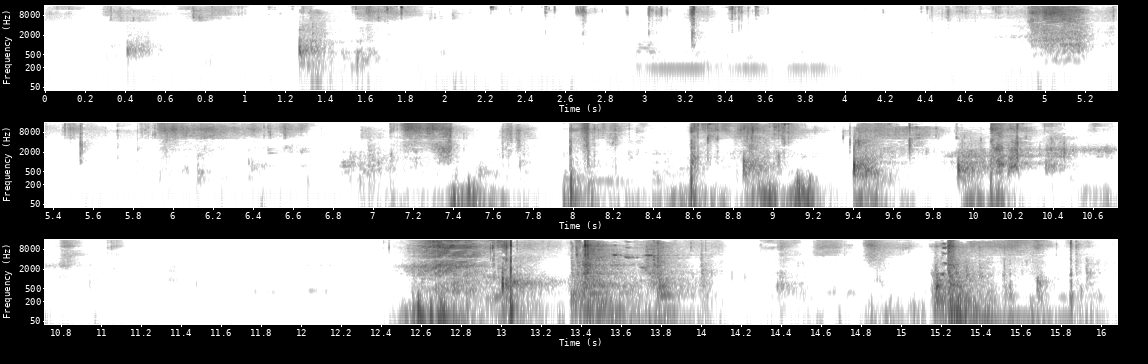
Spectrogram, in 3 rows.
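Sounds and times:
phone rustling against fabric: 4.5 - 11.0.

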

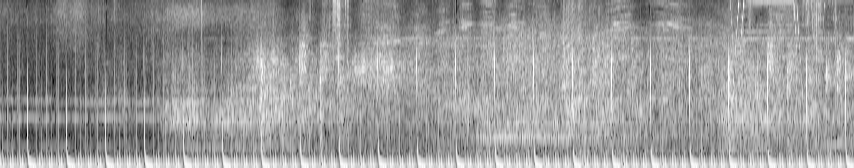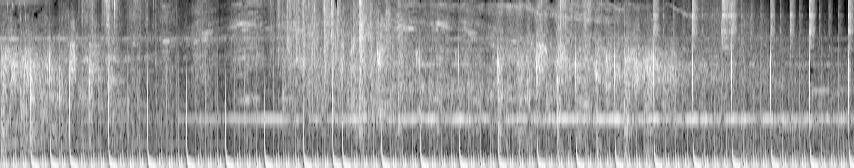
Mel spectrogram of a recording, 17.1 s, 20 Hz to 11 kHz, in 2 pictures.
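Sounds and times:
deep bassline: 0.0 - 17.0.

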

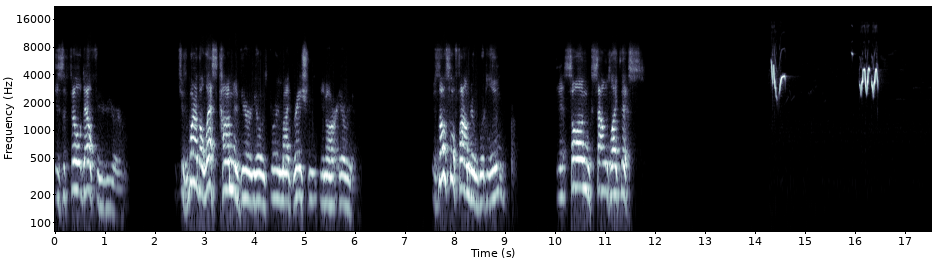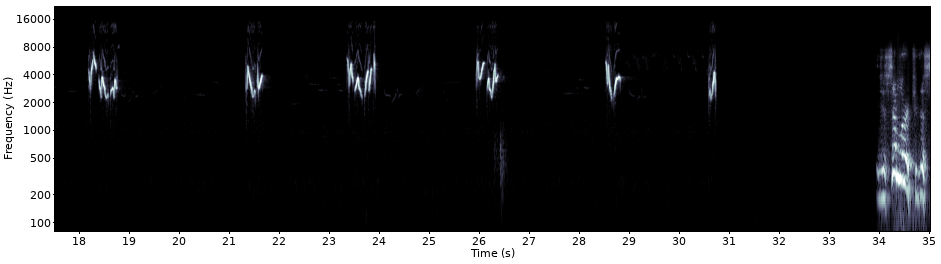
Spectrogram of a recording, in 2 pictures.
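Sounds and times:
bird singing warbled phrases: 14.3 - 26.5, 27.2 - 30.8.

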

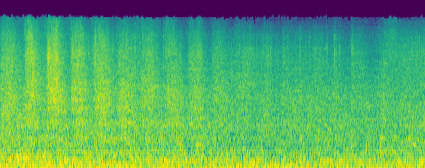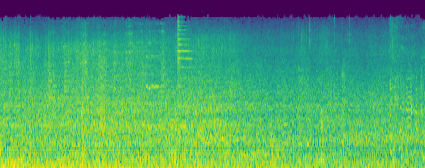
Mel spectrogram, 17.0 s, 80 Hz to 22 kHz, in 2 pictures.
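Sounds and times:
steam train rumble and hiss: 0.0 - 17.0
voices of people: 13.1 - 17.0.

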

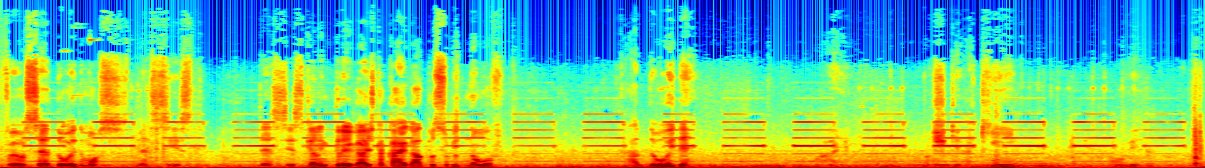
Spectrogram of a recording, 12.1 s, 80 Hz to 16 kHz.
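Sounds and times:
diesel truck engine running: 0.0 - 12.0
short electronic beeps: 0.2 - 11.9.

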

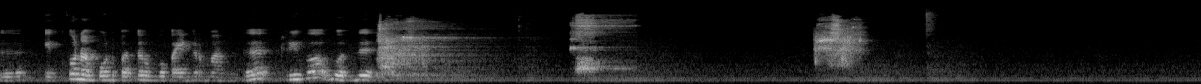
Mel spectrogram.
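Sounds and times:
low steady hum: 0.0 - 12.0
scratchy noise bursts with echo: 3.8 - 5.2, 8.2 - 8.8.

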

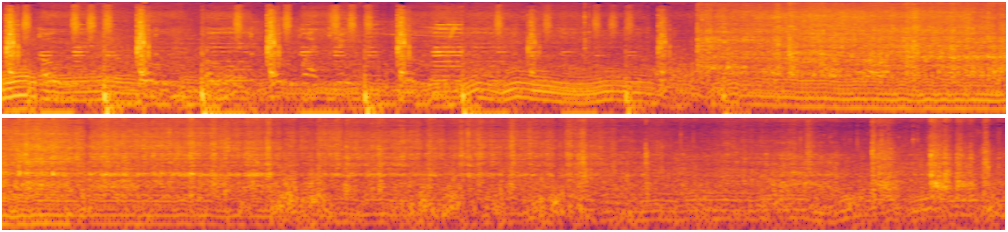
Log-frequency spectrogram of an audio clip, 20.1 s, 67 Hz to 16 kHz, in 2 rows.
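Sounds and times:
music with sharp beat: 0.0 - 8.0
rushing noise: 0.0 - 15.8
motorcycle engine running: 0.0 - 17.6.

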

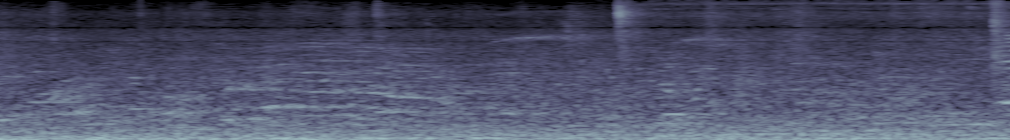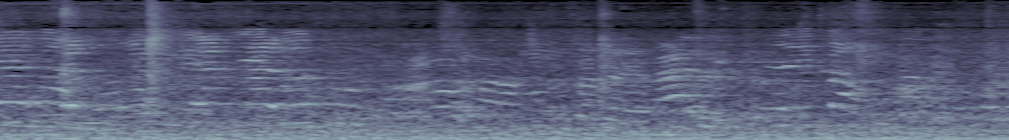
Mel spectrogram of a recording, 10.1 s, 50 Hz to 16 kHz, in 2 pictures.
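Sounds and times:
young child talking: 4.9 - 7.4, 8.2 - 10.0.

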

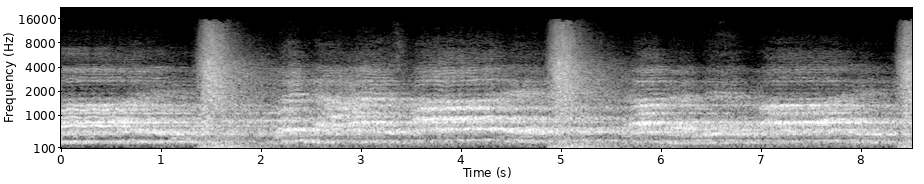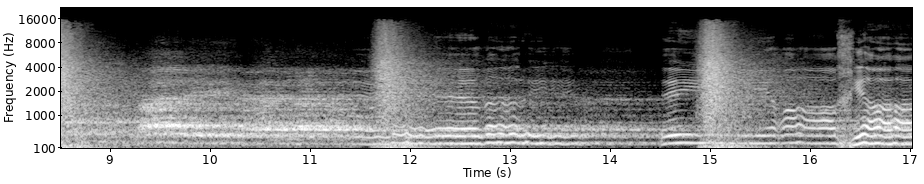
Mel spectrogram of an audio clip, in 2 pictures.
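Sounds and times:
crowd of men chanting: 0.0 - 16.4
chest slaps: 1.4 - 2.3, 4.8 - 5.9, 8.4 - 9.1, 11.6 - 12.3, 14.9 - 15.6.

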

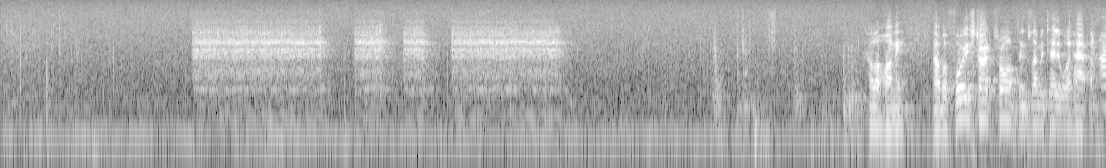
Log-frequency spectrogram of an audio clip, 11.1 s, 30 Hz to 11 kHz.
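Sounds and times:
steady low hum: 0.0 - 11.0
electric door buzzer: 1.9 - 5.7.

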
